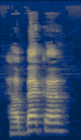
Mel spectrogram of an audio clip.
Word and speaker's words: Habakkuk: You know, we're at, I always pronounce it Habakkuk, but Habakkuk, I'm cool with that.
